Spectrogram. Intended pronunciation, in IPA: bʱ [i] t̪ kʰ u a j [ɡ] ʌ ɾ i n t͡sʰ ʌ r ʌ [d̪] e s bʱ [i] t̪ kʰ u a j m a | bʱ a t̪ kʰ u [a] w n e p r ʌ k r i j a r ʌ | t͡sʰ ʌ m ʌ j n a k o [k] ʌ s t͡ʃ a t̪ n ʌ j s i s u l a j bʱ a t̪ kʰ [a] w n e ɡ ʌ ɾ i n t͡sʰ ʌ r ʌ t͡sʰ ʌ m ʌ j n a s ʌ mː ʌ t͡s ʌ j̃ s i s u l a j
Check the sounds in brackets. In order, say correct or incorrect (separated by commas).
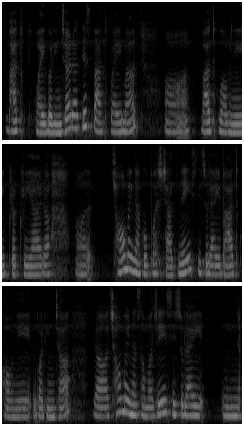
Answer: incorrect, correct, incorrect, incorrect, correct, incorrect, correct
